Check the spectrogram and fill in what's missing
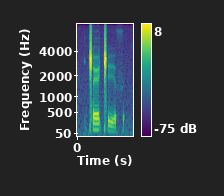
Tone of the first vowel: high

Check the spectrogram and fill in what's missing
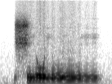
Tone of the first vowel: high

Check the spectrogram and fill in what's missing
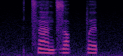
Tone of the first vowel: low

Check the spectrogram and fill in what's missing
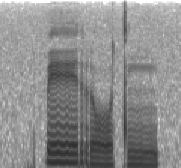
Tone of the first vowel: high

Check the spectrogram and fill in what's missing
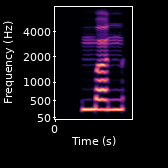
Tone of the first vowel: low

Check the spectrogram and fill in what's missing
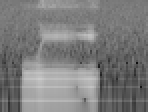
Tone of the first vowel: low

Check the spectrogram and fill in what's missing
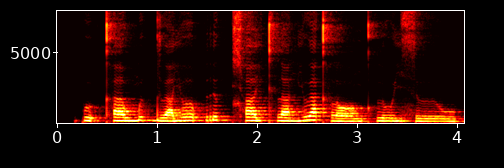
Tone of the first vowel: low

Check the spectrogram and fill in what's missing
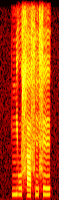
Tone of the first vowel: high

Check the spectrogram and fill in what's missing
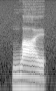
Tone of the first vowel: low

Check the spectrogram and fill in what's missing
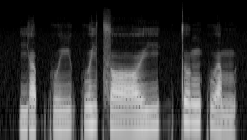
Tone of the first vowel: low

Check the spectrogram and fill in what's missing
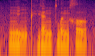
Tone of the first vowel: low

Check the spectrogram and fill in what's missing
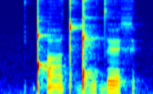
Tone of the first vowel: low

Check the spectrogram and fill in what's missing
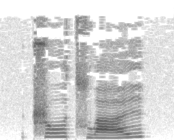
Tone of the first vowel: high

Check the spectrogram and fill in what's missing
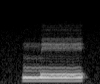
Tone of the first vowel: high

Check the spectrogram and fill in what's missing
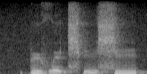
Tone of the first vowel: falling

